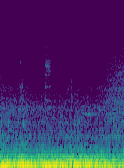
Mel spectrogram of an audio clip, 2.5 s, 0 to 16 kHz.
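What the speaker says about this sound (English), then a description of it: "there you go, nice ride in the old car" A 1959 Chevrolet Bel Air driving, with a low, steady engine and road rumble heard from inside the car throughout.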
